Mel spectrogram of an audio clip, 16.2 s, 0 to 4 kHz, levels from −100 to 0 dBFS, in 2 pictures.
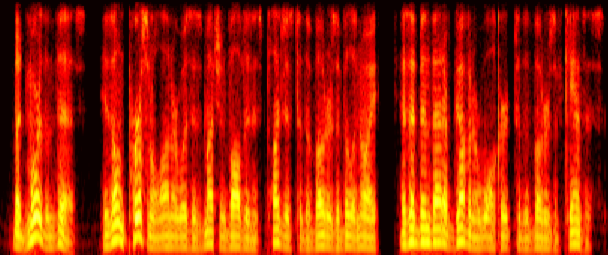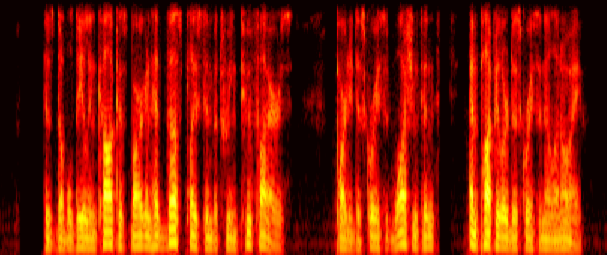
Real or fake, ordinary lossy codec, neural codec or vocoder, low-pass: real; Opus, 32 kbps; none; 3.6 kHz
